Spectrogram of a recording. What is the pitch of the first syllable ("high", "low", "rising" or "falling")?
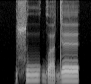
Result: high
